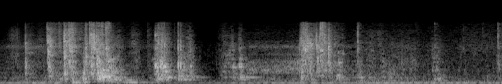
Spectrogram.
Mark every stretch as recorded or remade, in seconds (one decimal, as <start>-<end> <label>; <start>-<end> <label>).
0.0-1.8 remade; 1.8-5.0 recorded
